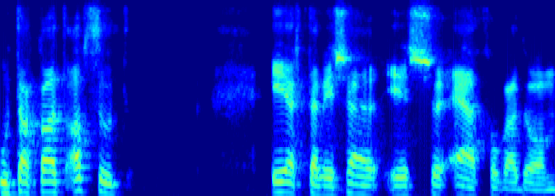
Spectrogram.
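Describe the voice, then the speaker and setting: A man's fairly high voice at a very slow pace, against a quiet background. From Hungary. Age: 40s. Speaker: podcast co-host. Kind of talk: casual chat. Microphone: phone mic after laptop volume problems.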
